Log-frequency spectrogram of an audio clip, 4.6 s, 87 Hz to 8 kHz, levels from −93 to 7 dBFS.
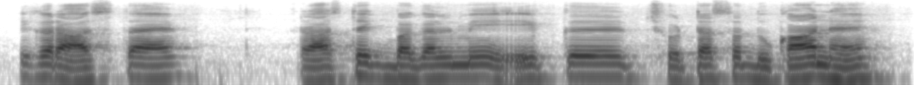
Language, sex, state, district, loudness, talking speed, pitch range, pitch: Hindi, male, Andhra Pradesh, Guntur, -23 LUFS, 145 wpm, 120-130 Hz, 125 Hz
